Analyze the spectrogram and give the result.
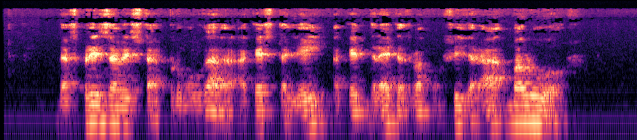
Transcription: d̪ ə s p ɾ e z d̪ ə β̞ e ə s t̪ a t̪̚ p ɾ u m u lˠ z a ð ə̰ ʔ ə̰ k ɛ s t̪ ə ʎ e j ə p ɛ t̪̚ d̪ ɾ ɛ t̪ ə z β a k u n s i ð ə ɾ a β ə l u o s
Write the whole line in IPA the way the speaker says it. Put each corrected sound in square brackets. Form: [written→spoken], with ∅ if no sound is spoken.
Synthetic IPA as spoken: d̪ ə s p ɾ e z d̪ ə β̞ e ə s t̪ a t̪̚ p ɾ u m u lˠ [z→ɣ] a ð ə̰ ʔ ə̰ k ɛ s t̪ ə ʎ e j ə [p→k] ɛ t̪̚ d̪ ɾ ɛ t̪ ə z β a k u n s i ð ə ɾ a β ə l u o s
